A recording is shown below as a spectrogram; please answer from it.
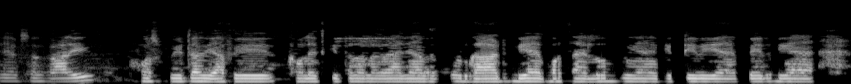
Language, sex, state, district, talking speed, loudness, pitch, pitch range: Hindi, male, Bihar, Vaishali, 230 wpm, -17 LUFS, 140 Hz, 135-140 Hz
